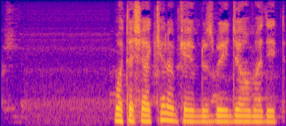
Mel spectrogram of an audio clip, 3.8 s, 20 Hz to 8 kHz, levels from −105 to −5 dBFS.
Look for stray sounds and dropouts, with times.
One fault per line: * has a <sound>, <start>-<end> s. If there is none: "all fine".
all fine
